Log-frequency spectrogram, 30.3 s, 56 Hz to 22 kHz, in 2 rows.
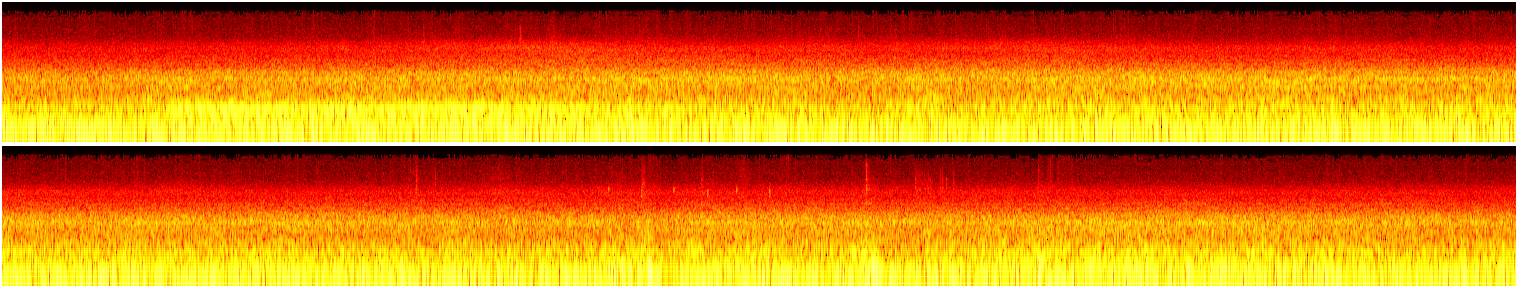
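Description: Cabin noise of a BMW 730d cruising at motorway speed: steady road and tyre roar under the low hum of its 3.0-litre straight-six diesel. A low engine tone stands out for a few seconds near the start.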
